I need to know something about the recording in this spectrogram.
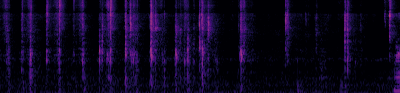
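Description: Tarot cards being shuffled by hand: a quick, irregular run of light clicks and flicks as the cards slip against each other, thinning out near the end.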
